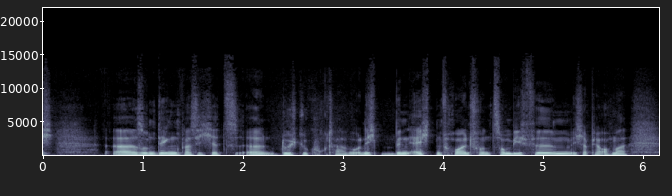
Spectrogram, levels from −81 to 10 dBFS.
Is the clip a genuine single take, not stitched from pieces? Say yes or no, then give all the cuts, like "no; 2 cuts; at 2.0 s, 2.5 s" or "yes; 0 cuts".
yes; 0 cuts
